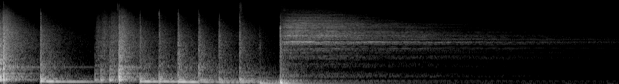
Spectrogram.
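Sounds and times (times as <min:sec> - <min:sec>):
drum fills: 0:00.0 - 0:04.1.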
